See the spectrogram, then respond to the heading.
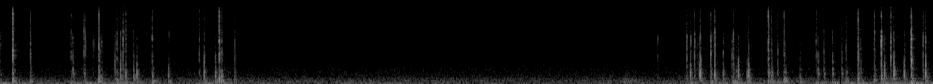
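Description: Fingertips and nails type on a MacBook Pro keyboard covered with a pink silicone skin, producing quick, bright, dry taps and clicks. A burst of typing is followed by a quiet stretch with only a low background hum, then the typing resumes more densely toward the end.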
